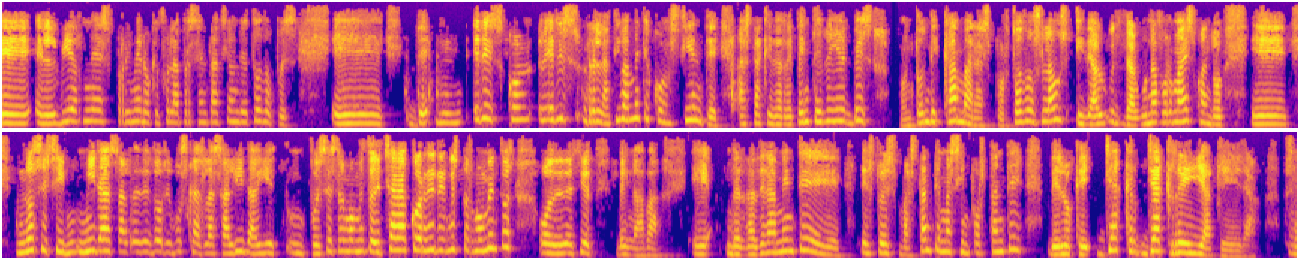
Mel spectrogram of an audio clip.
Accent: Ondarroa, Basque Country, Spain; Yo no soy de Bilbao, ya sabéis, trabajo en Bilbao desde hace muchísimos años, soy de Ondarroa.

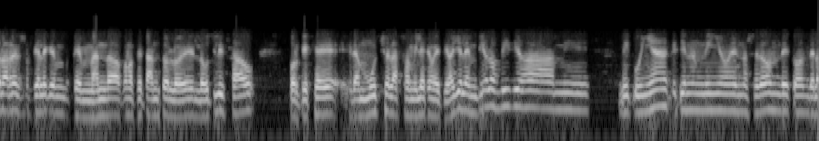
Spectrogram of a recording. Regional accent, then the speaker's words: Huelva, Andalusia, Spain; además soy el único de Huelva

